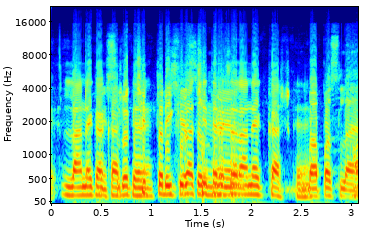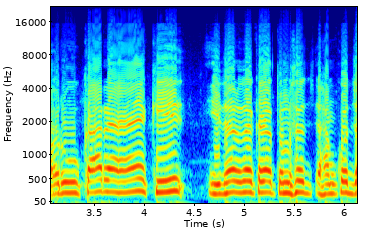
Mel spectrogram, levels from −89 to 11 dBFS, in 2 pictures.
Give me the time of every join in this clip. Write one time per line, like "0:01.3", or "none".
0:03.1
